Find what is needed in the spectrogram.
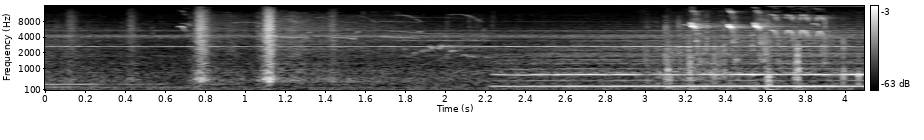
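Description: Quiet background music of long held notes, with a couple of sharp clicks about a second in and a run of short, high-pitched chirps from the forest ambience near the end.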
